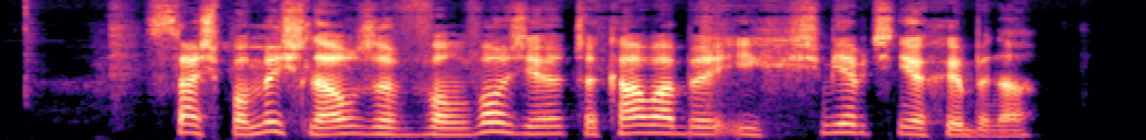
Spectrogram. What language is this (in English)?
Polish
